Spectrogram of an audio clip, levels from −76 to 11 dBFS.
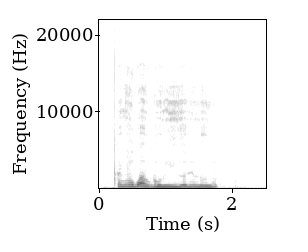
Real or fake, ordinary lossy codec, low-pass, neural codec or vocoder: fake; none; none; codec, 44.1 kHz, 1.7 kbps, Pupu-Codec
